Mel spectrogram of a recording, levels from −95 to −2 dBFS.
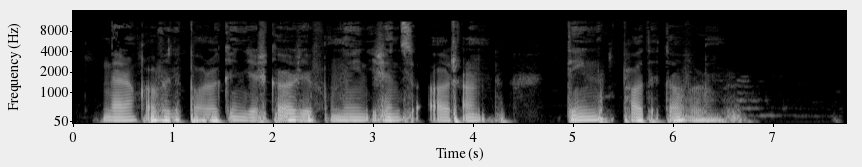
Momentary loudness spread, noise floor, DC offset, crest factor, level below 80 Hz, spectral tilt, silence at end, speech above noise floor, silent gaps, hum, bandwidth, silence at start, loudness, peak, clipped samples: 11 LU; -77 dBFS; under 0.1%; 18 dB; -40 dBFS; -8.5 dB/octave; 0.95 s; 50 dB; none; none; 11.5 kHz; 0.3 s; -29 LUFS; -10 dBFS; under 0.1%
